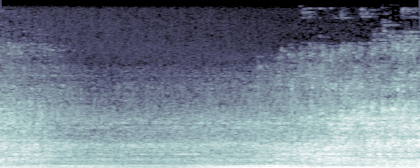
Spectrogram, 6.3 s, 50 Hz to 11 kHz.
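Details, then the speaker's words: SsangYong Rexton Sports Khan diesel at idle after losing power above 2,000 rpm: steady low throb under a loud rushing airy hiss swelling toward the end; owner feared turbo failure, but cause was a detached intake hose leaking air. "แม้จะอยู่ในidlingmodeก็ยังมีอาการเสียงลมพัดเบาๆคล้ายเสียงลมพัดได้ยินไหมเสียงลมที่พัดออกมาดังมากบอกตามตรงผมคิดมากว่าเทอร์โบดับหรือเปล่า"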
